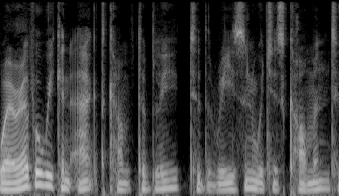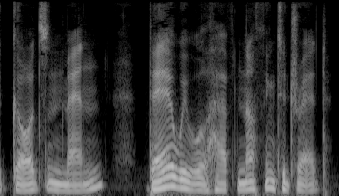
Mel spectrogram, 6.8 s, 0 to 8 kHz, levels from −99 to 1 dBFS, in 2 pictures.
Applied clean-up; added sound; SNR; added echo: none; none; none; none.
